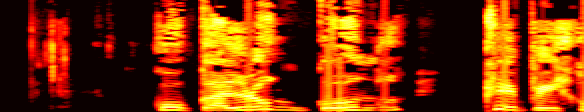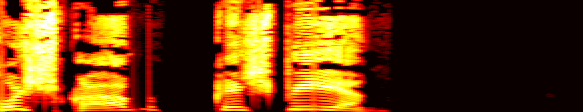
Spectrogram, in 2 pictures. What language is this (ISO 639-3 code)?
qux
